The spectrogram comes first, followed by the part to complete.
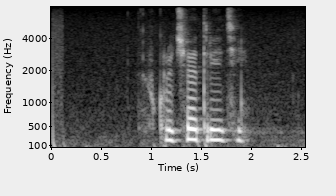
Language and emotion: Russian, neutral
